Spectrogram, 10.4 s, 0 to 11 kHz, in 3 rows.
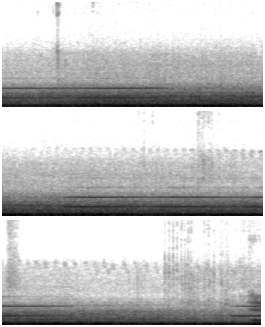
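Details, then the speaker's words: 2005 Dodge Durango 5.7 Hemi driving after spark plug and air filter replacement: smooth, even engine and road drone with no ticking on pull-away from a stop. Owner attributes the former tick to misfiring plugs. "it feels a lot better. Like I don't hear the tick tick tick tick tick tick when I take off."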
